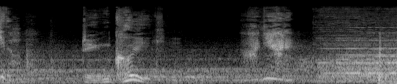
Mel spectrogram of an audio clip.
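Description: A woman asks a startled question.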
